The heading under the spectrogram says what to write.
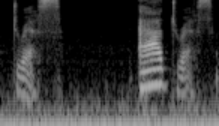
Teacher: as a noun, we're going to stress the first syllable. And you see we have two syllables here.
